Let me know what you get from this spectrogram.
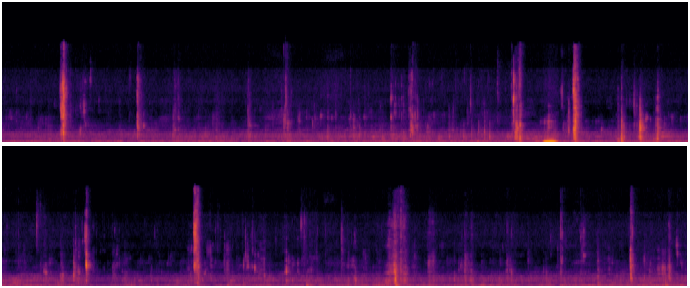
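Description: Close-up eating sounds of chicken feet adobo eaten by hand: wet chewing, lip smacking and sucking at the small bones, with sharp clicks scattered throughout. About eight seconds in comes the loudest moment, a short low hum from a voice falling in pitch.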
